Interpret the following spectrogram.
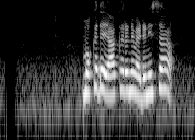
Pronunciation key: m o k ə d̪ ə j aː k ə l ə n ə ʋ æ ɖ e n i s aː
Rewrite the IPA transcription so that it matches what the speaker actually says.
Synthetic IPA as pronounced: m o k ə d̪ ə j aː k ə ɾ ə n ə ʋ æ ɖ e n i s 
